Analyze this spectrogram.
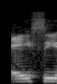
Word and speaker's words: Asay: AC is spelled ASAY.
